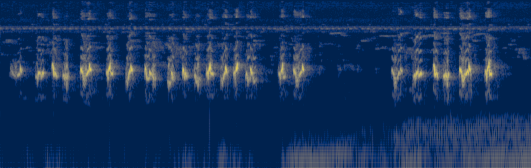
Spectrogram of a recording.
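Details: Sooty-headed bulbul giving rapid 'gacor ropel' song as a lure and tutor recording: a long run of brisk chattering notes, a pause with faint low rumble, then a final burst over soft background noise.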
